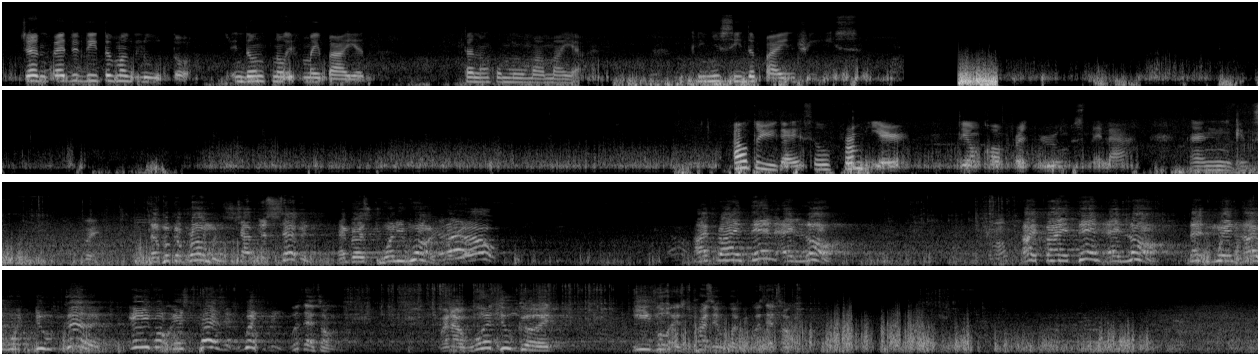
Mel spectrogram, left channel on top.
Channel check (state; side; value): different; both; correlation 0.00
